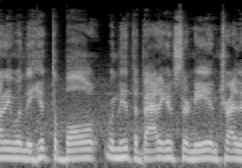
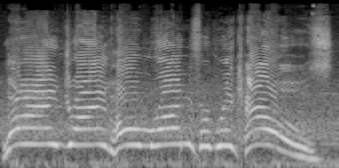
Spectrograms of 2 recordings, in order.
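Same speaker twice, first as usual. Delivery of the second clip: home run call; much slower than usual. Acted. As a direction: roar it out like a stadium announcer.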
